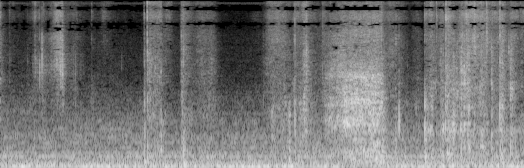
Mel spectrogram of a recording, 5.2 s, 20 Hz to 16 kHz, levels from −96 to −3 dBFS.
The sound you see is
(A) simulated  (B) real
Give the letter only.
B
